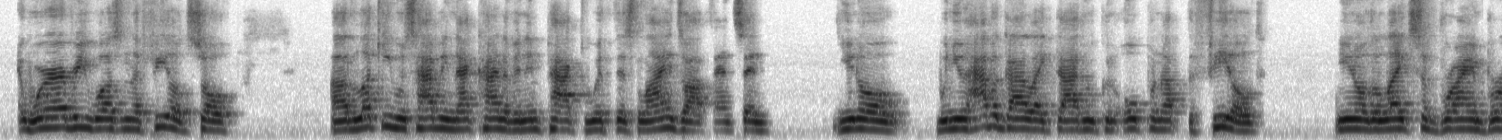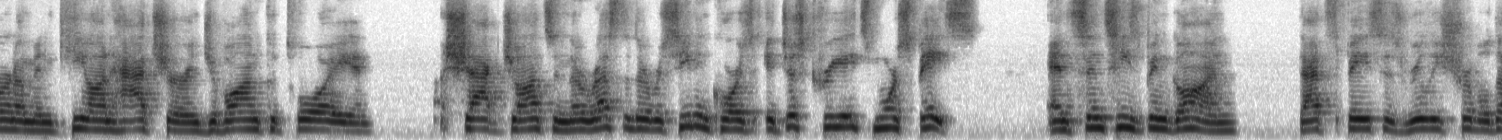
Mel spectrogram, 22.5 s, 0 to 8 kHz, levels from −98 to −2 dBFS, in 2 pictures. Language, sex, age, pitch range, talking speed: English, male, 30-49, 145-170 Hz, 195 wpm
